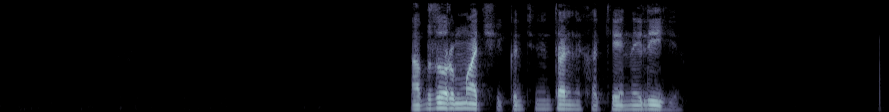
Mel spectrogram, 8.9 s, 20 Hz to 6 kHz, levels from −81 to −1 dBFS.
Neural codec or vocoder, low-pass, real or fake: none; 5.4 kHz; real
